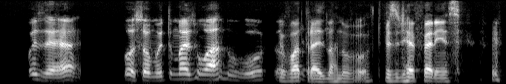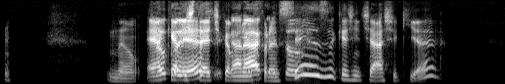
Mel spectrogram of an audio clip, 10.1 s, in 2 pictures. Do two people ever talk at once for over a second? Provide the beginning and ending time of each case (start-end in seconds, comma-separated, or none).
6.6-8.1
